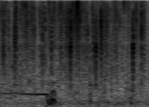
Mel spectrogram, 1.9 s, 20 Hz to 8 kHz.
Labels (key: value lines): label: biophony, cascading saw
recorder: SoundTrap 600 or HydroMoth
